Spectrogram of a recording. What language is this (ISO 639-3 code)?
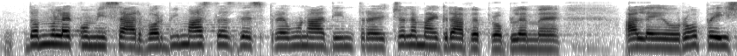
ron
